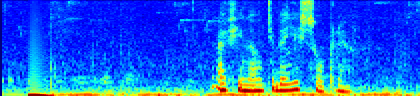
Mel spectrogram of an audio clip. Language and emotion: Russian, neutral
